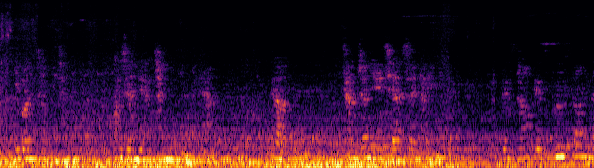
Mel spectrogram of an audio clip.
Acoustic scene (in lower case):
bus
